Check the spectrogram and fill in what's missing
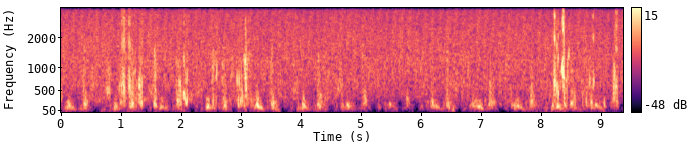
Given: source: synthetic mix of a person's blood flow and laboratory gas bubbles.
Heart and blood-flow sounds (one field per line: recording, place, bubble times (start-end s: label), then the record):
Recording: Doppler ultrasound of blood flow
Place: precordium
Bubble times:
0.74-0.85 s: bubbles
0.95-1.40 s: bubbles
1.53-1.64 s: bubbles
1.89-2.15 s: bubbles
2.50-2.62 s: bubbles
2.91-3.22 s: bubbles
8.19-8.51 s: bubbles
8.67-8.91 s: bubbles
9.02-9.12 s: bubbles
9.19-9.32 s: bubbles
From the record:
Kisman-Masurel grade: 223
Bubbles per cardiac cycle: several, 3 to 8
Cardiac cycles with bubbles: 10 to 50%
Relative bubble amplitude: loud (0.450 to 0.775)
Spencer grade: 2 (many but less than half of the cardiac periods contain bubble signals, singularly or in groups)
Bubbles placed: anywhere in the cardiac cycle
